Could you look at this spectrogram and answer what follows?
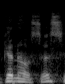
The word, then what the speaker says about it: gnosis: And the word has a silent G on the front, so it looks like gnosis if you speak English.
